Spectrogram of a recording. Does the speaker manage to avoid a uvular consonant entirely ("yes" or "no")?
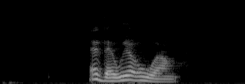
no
